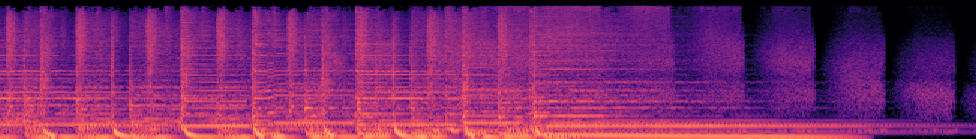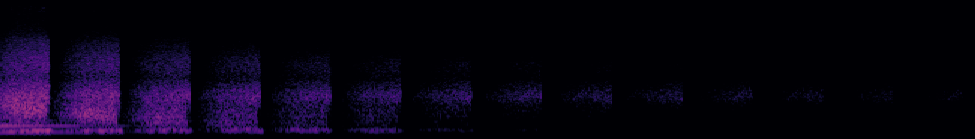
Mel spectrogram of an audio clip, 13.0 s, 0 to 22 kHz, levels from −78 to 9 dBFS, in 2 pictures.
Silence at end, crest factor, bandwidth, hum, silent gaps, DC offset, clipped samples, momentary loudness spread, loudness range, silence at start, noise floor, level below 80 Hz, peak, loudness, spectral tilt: 6.2 s; 16 dB; 19.5 kHz; none; none; under 0.1%; under 0.1%; 20 LU; 17 LU; 0 s; -74 dBFS; -20 dBFS; 0 dBFS; -14 LUFS; -4 dB/octave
